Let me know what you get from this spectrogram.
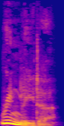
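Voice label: "ringleader", British English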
